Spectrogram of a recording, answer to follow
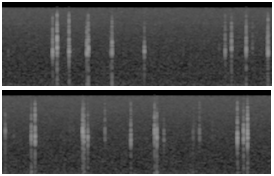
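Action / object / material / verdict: tap / cardboard chocolate bar box / cardboard / none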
